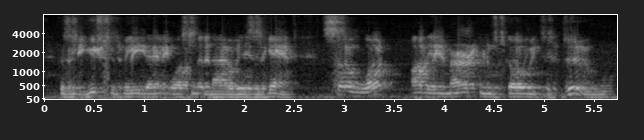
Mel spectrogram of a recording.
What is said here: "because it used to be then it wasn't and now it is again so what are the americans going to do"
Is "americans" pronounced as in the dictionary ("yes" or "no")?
yes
